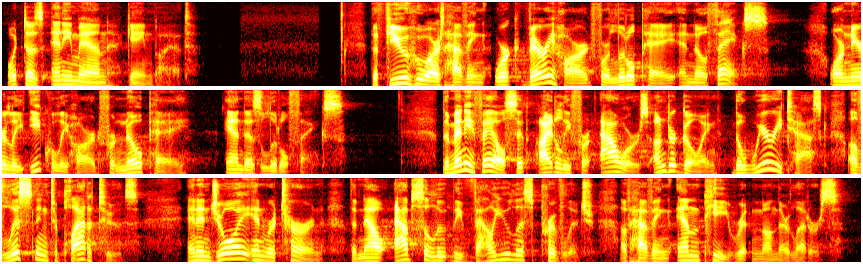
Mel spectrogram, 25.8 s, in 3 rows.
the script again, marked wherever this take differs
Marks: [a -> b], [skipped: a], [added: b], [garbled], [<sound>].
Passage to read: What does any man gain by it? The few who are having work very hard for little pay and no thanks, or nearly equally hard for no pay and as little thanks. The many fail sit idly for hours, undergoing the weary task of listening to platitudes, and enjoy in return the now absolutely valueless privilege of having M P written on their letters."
What does any man gain by it? The few who are having work very hard for little pay and no thanks, or nearly equally hard for no pay and as little thanks. The many fail sit idly for hours, undergoing the weary task of listening to platitudes, and enjoy in return the now absolutely valueless privilege of having M P written on their letters."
